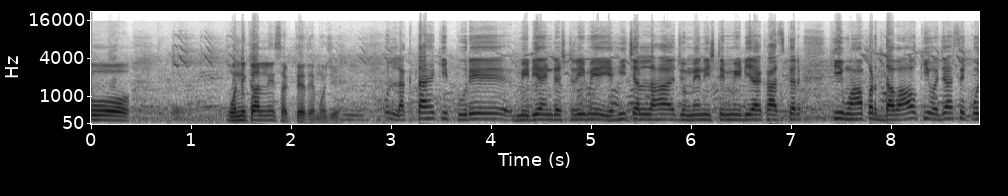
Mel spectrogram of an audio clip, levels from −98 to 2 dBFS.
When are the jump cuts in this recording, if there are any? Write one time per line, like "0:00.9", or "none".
0:02.9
